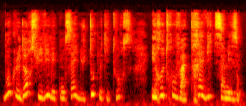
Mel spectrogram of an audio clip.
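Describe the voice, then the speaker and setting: Woman, storybook narration, expressive, lively melody, bright, fairly high. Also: moderate pace, breathy edge. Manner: expressive, animated read-aloud.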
